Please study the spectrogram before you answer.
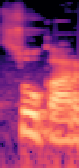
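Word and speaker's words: Tso Kar: सोकार घाटी। अब आप त सो तो नहीं बोल सकते इसको। तो त साइलेंट हो जाता है इसलिए हम क्या बोलेंगे? सोकर घाटी।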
